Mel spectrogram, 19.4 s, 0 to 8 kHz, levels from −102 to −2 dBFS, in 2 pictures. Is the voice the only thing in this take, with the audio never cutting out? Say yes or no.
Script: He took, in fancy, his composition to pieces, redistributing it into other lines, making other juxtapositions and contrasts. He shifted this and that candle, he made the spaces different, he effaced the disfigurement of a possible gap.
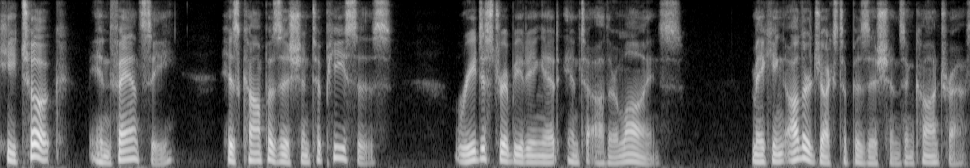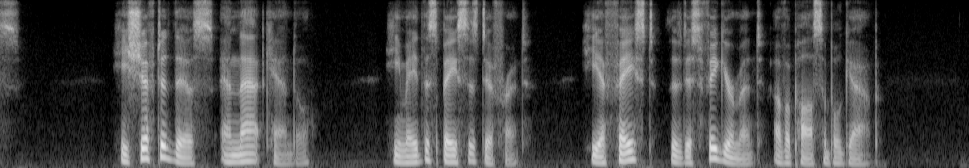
yes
